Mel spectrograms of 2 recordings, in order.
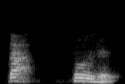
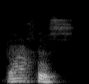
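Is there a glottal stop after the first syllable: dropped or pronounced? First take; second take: pronounced; dropped. First: A glottal stop is heard after the first syllable. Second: No glottal stop is heard after the first syllable. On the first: This is the standard formal form. "Fushalnya itu tak khuzu" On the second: This is the Egyptian colloquial form. "hamzahnya dihilangkan. Tahus gitu aja"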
